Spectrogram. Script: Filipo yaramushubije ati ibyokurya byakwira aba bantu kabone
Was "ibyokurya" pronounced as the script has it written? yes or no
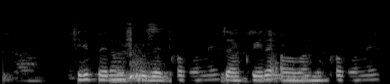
no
